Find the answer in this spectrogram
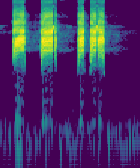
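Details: Harsh, rasping call of a black francolin recorded at Khushab: four loud buzzy notes in under one and a half seconds, short, long, short, long, the last two run close together.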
